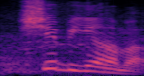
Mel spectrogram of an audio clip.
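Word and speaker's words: Shibayama: Now, how do you pronounce it? Shibiyama. Shibiyama. Okay, that's how we'll go with your pronunciation.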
